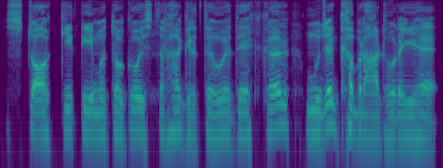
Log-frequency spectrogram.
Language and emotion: Urdu, fearful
